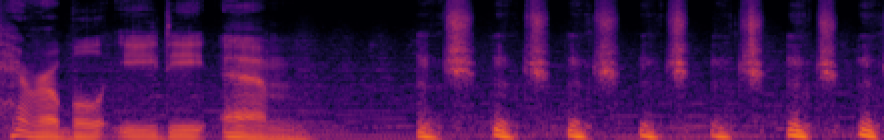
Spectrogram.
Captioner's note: imitating edm beats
